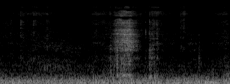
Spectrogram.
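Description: Vinyl decal sheets rustling briefly as they are handled, once about a second in, over a steady low hum.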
